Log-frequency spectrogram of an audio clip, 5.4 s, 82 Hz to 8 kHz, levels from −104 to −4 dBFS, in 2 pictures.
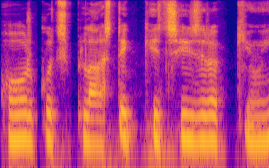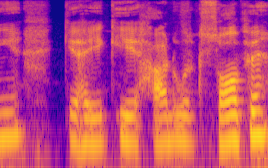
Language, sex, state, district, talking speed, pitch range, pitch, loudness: Hindi, male, Madhya Pradesh, Katni, 165 wpm, 165-180 Hz, 175 Hz, -20 LUFS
